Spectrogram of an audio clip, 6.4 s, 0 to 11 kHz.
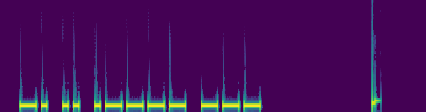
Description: Morse code, heard as a keyed tone, about 15 wpm, 700 Hz. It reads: NI1O
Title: USA Call Signs - 4 Characters - 2x Character Spacing - 15wpm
